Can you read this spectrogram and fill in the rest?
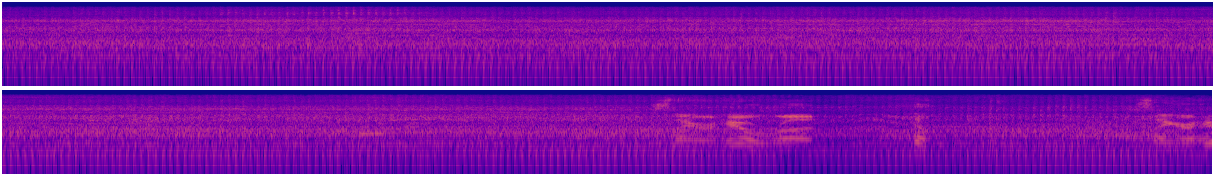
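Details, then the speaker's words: Troy Bilt Super Bronco lawn tractor with a Kohler Courage engine and a cracked block, driving after the spring was moved to the other side. The single cylinder holds a steady, even drone with no surging and pulls cleanly; called the fastest MTD mower ever. "will run my gosh a fastest MTD mower I think I've ever had"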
